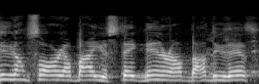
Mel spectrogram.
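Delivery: mock tearful voice. Retelling apologizing to a kid just hit: retelling a tearful apology. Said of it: "and I start crying".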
